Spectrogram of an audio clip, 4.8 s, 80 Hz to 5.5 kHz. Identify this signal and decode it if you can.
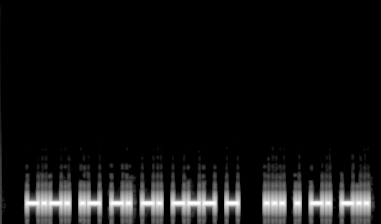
Morse code, heard as a keyed tone, about 25 wpm, 600 Hz. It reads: CANNOT SEND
